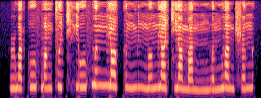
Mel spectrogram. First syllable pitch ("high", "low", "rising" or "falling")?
low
